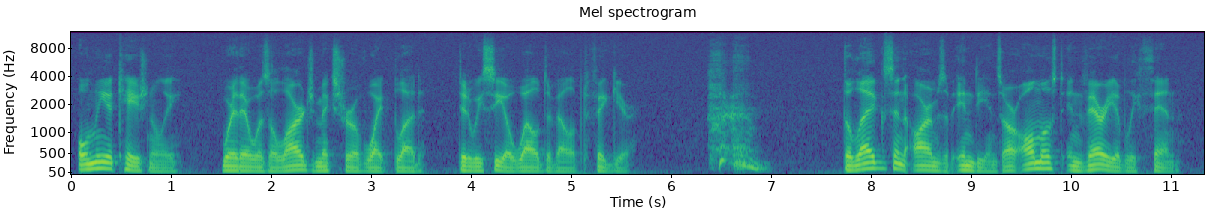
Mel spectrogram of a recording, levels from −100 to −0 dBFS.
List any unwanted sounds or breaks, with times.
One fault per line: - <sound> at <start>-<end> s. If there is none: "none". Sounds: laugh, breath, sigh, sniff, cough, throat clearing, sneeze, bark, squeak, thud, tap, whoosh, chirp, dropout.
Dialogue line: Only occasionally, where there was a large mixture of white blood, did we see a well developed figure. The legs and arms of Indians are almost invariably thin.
- throat clearing at 6.4-7.0 s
